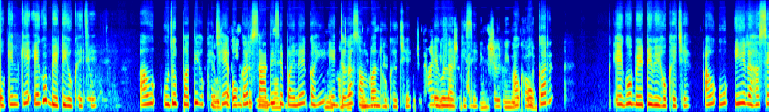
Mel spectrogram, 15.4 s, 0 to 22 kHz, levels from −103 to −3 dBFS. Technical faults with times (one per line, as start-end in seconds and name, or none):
1.53-2.14 echo leak
4.08-7.84 speech suppressed in double talk
4.77-4.82 echo leak
7.23-7.27 echo leak
8.22-8.63 speech suppressed in double talk
9.12-10.07 speech suppressed in double talk
10.40-10.44 speech suppressed in double talk
10.75-10.79 speech suppressed in double talk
